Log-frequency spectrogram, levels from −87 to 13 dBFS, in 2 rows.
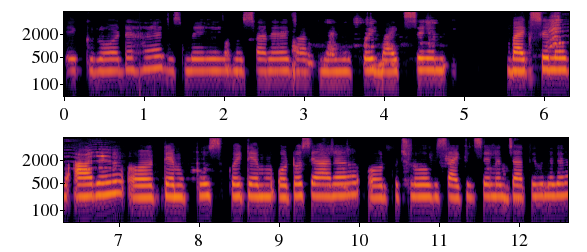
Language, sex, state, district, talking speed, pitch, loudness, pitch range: Hindi, female, Bihar, Jamui, 165 wpm, 235 Hz, -23 LUFS, 230-245 Hz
